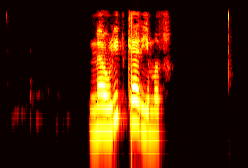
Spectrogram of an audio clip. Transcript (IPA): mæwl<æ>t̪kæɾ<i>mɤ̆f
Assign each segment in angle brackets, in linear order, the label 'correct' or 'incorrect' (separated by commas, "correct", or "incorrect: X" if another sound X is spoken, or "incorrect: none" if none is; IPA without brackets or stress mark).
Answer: incorrect: i, correct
